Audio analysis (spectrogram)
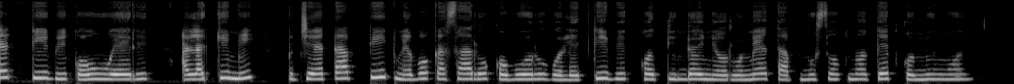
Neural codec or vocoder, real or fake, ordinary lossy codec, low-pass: codec, 44.1 kHz, 2.6 kbps, SNAC; fake; none; none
